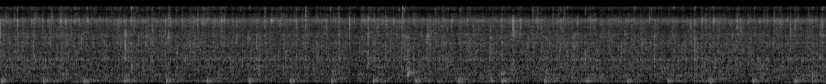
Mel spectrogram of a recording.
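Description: Chicken pieces frying in a little oil in a pan, a steady sizzle with scattered small crackles.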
